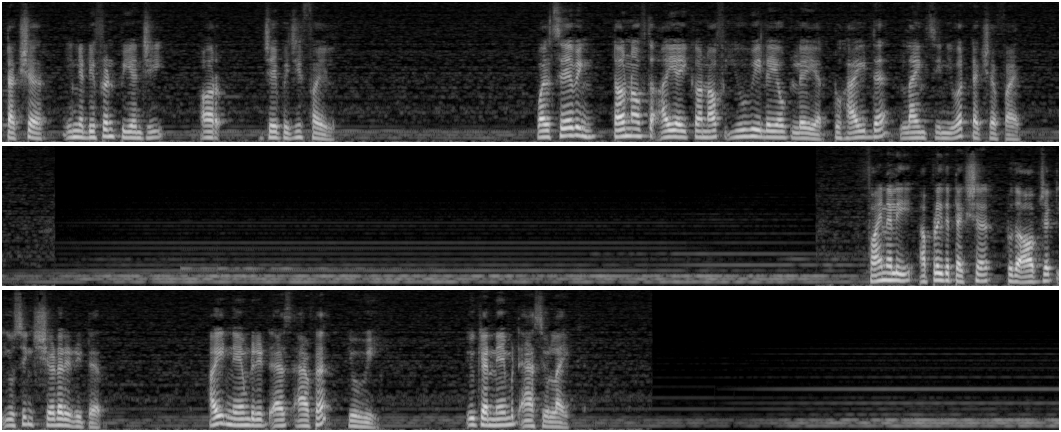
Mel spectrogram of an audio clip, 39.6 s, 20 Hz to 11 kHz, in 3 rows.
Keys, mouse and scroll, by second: 1.3 typing, 2.1 alt+shift+click, 4.2 shift+F7, 4.6-5.5 typing, 5.1 ctrl+KP_0, 7.3-7.7 typing, 8.0 ctrl+d, 8.5 Escape, 10.0 ctrl+s, 13.7 ctrl+shift+s, 14.6 Tab, 14.9 typing, 20.2 alt+Tab, 20.5 alt+Tab, 20.6 alt+Tab, 26.3 double click, 27.1 middle click, 31.5 middle click, 33.1 typing, 35.5 right click, 35.8 typing, 38.3 right click, 38.9 middle click.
